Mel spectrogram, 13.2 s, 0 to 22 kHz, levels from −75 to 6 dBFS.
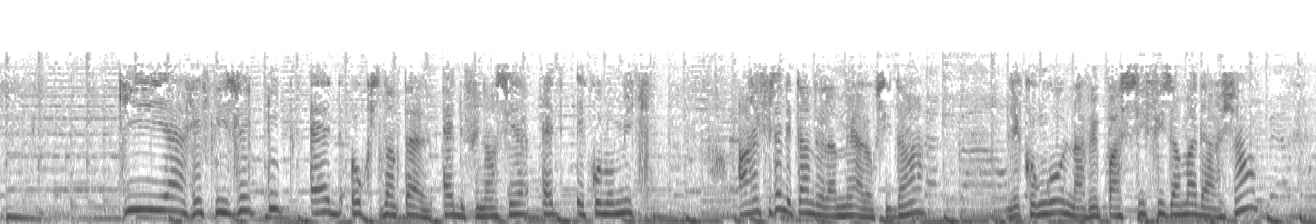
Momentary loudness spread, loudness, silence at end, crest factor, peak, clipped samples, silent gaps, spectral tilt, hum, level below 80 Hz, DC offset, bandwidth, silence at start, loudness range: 7 LU; -25 LUFS; 0 s; 20 dB; -4 dBFS; under 0.1%; none; -5.5 dB/octave; none; -34 dBFS; under 0.1%; 8.4 kHz; 0 s; 1 LU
